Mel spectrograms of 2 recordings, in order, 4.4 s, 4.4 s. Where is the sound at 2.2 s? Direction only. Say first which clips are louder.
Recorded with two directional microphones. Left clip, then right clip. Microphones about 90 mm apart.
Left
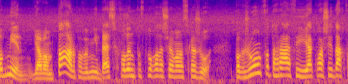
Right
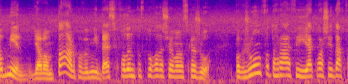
Left 4 dB; 30° left (ahead or behind).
